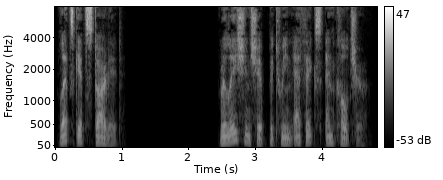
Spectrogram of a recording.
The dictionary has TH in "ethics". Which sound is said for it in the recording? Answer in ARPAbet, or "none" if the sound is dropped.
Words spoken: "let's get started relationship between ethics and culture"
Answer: TH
